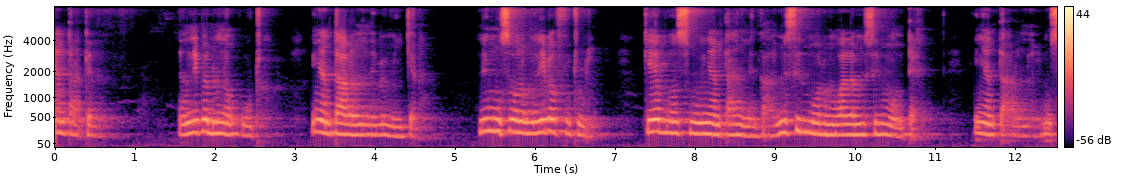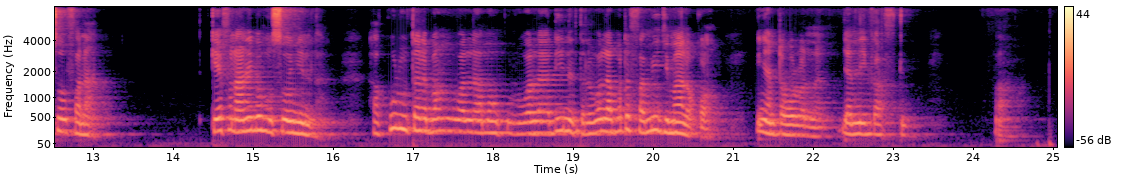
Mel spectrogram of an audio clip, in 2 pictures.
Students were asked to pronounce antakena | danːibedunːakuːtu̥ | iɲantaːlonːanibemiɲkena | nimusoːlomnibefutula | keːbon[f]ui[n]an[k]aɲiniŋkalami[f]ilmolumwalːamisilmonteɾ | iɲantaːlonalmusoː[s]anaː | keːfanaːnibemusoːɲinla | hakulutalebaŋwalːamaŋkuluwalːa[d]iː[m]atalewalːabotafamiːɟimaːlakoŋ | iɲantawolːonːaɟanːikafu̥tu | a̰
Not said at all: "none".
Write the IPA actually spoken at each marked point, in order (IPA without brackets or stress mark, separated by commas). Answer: s, ɲ, t, s, f, d, n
